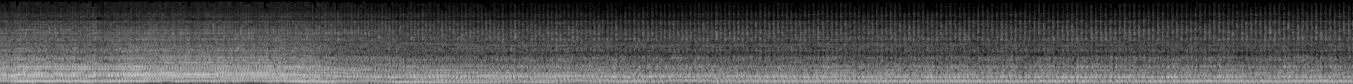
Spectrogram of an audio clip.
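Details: Suzuki ZL600 Eliminator during carburettor synchronisation, left two carbs far out of balance: revs drop from a higher hold to an uneven loping idle about three to four beats per second; balancing banks expected to fix it.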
